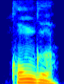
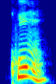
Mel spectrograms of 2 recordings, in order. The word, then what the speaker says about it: 공: In English, final 이응 is a nasal ending, like 엔징, without a hard G release. 두 번째 핵심입니다. 끝에 그를 붙이지 마세요. In English, do not say 사랑그, 공그, or 방그. 세 번째 핵심입니다. 사랑, 공, 방은 부드럽게 끝나요.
